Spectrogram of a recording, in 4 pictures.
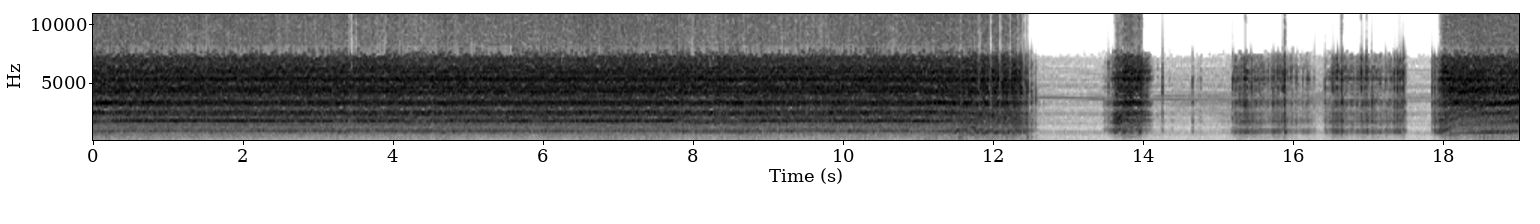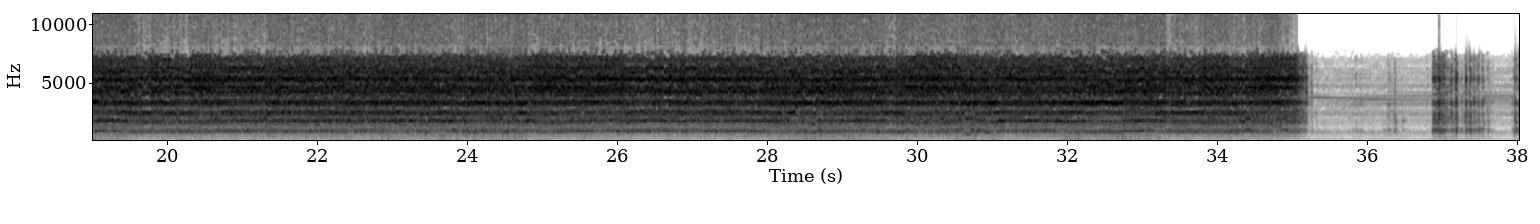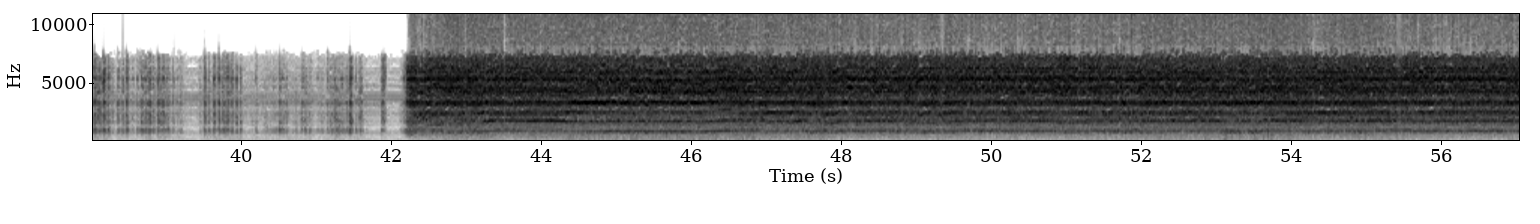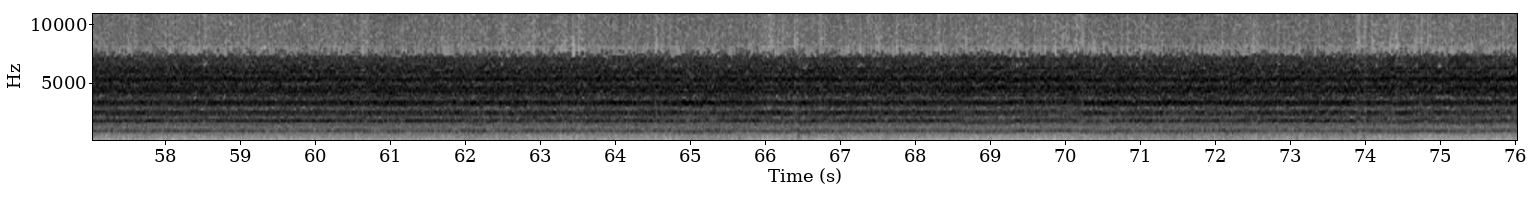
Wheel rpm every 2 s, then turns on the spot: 230, 230, 230, 230, 230, 210, 50, 10, 20, 180, 220, 230, 230, 230, 220, 220, 220, 130, 20, 20, 20, 160, 220, 220, 230, 230, 220, 230, 230, 230, 230, 230, 230, 230, 230, 220, 230, 230.
14-16 36-42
